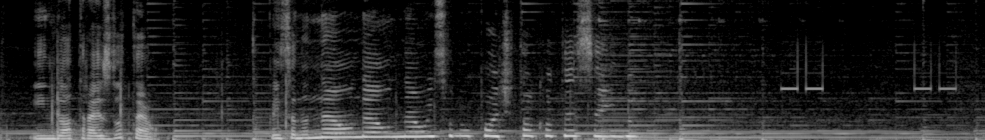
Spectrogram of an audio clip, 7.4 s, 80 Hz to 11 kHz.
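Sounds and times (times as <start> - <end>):
speech: 0.2 - 1.4, 2.0 - 5.1
wristwatch alarm chirping in high thin electronic beeps: 5.8 - 6.2, 6.9 - 7.2.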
